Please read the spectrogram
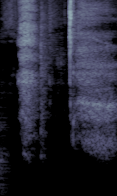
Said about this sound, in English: Sorry, I got to sneeze.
